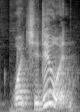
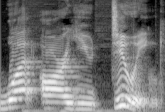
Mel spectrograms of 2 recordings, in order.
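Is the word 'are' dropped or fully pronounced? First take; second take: dropped; fully pronounced. First: The word 'are' is dropped entirely. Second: Every word is pronounced, including 'are'.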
